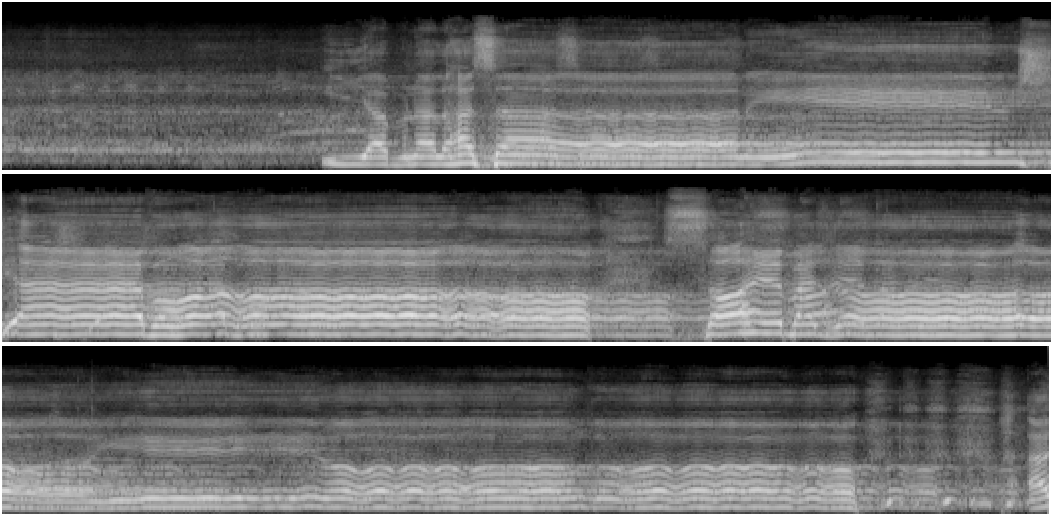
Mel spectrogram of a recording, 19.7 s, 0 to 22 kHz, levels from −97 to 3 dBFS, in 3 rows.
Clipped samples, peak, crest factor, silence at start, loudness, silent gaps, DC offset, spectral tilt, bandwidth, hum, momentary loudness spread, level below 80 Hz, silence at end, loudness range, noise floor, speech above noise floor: under 0.1%; -2 dBFS; 16 dB; 0 s; -18 LUFS; none; under 0.1%; -5 dB/octave; 13.5 kHz; none; 11 LU; -74 dBFS; 0 s; 6 LU; -41 dBFS; 24 dB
